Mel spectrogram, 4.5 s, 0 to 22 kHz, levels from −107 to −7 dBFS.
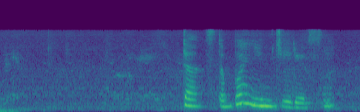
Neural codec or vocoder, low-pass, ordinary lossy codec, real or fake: codec, 24 kHz, 0.9 kbps, WavTokenizer, medium speech release version 1; 7.2 kHz; none; fake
